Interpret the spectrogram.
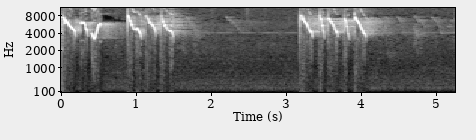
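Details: Ngalas wild-style Oriental white-eye song, used to lure untrained captive birds into singing: three bursts of sharp, very high, down-slurred twitters, each under a second, separated by silent pauses.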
